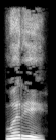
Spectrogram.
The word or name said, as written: ವ್ರಯ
